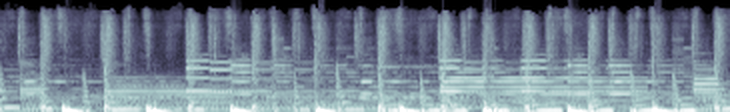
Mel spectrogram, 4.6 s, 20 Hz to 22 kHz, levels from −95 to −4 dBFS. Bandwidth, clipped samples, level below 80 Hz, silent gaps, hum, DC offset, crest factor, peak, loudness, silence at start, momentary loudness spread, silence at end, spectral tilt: 16 kHz; 1%; -12 dBFS; none; none; under 0.1%; 10 dB; 0 dBFS; -14 LUFS; 0 s; 4 LU; 0 s; -5 dB/octave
